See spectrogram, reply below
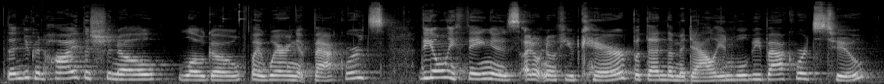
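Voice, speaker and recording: A woman in her thirties explaining things in a casual show-and-tell vlog, in a wry, matter-of-fact way. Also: a little high. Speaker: fashion vlogger.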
